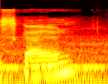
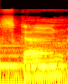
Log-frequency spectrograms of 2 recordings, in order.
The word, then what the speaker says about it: scone: of tea and a scone it's gone so i'm covering all bases there if you say it like scone or you say it like it's gone sorry i'm having a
